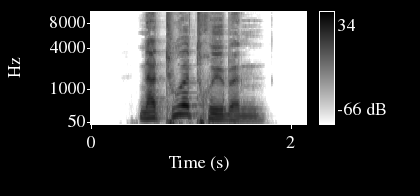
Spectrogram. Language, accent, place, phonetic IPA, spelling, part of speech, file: German, Germany, Berlin, [naˈtuːɐ̯ˌtʁyːbn̩], naturtrüben, adjective, De-naturtrüben.ogg
- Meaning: inflection of naturtrüb: 1. strong genitive masculine/neuter singular 2. weak/mixed genitive/dative all-gender singular 3. strong/weak/mixed accusative masculine singular 4. strong dative plural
